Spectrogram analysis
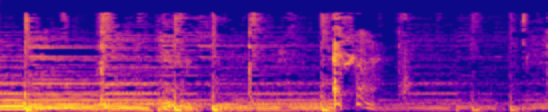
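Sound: throat clearing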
